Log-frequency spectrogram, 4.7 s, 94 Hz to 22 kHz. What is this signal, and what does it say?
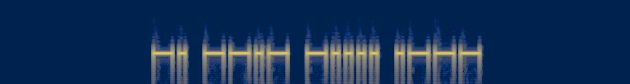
Morse code, heard as a keyed tone, about 25 wpm, 700 Hz. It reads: NQ6J
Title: USA Call Signs - 4 Characters - 2x Character Spacing - 25wpm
